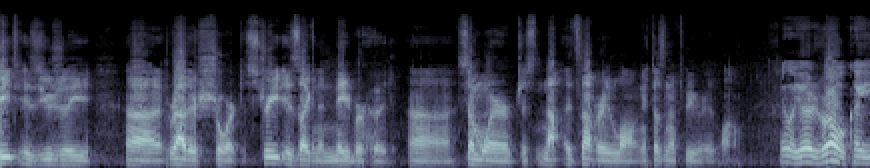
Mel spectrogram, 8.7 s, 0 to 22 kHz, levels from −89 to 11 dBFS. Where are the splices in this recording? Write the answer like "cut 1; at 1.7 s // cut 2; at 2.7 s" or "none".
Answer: cut 1; at 3.1 s // cut 2; at 4.0 s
